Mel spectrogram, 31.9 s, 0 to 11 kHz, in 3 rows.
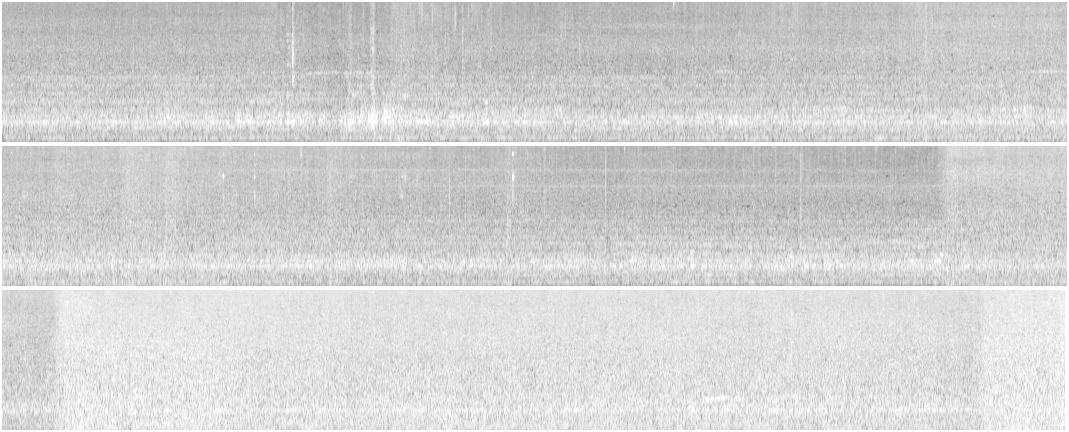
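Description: Butter with garlic and ginger sizzling in a hot grill pan, a light frying hiss with a faint steady hum and a few small clicks. About 22 seconds in, the sizzle turns suddenly much louder and stays loud, as raw steak slices go into the hot fat.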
